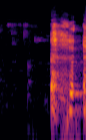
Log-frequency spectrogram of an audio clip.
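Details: A child playing in sand: after a near-silent half second, a sudden harsh cough burst, with a second burst beginning at the end; an ordinary cough.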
